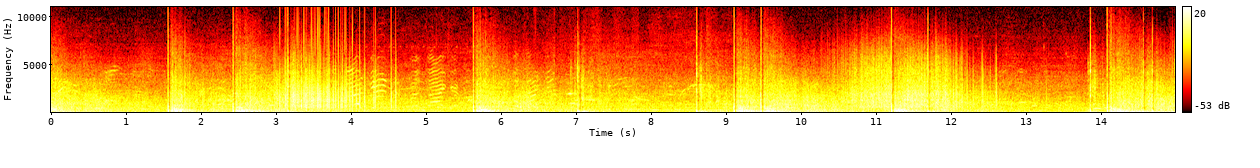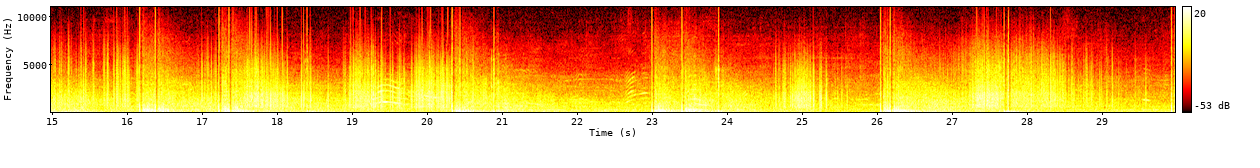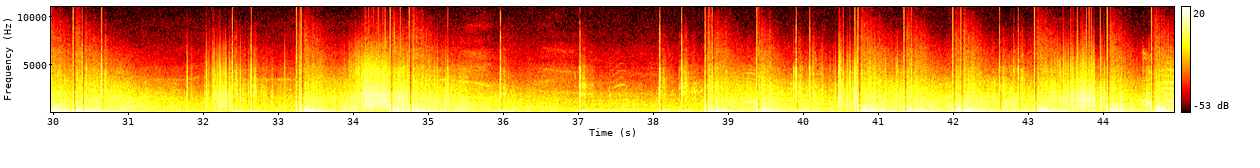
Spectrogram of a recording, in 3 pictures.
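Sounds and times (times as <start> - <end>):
rumbling echo: 0.0 - 44.9
aerial fireworks bangs: 8.5 - 12.7, 26.0 - 28.6, 29.5 - 36.4, 37.0 - 44.9.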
